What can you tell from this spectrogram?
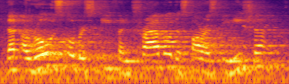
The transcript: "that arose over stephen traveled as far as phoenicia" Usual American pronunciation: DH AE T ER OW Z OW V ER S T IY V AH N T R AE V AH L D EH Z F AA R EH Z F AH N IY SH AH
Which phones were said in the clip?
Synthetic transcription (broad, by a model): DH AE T ER OW Z OW V ER S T IY F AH N T R AE V AH L D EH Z F AA R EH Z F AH N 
